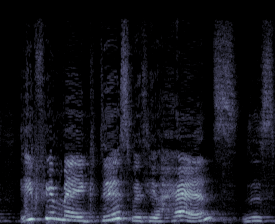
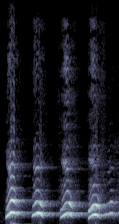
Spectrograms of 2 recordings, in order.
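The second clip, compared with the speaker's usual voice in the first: very high, loud head-voice yips; squeaky little woofs; small dog bark; 12 dB louder, faster than usual. Shown as a demonstration. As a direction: yap like a tiny dog. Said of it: "small dog".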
